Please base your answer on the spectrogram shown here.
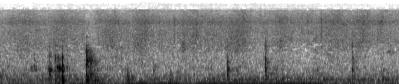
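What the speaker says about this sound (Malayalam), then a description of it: "ഇനി ഇതെല്ലാം ഒരു പച്ചമണം മാറുന്നത് വരെ ഒന്ന് വഴറ്റി കൊടുക്കണം." Sliced onions sauté in a pan for a Kerala-style squid roast, a faint, low sizzle with a few soft spatula clicks and stirring taps scattered through the quiet.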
